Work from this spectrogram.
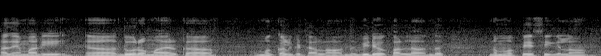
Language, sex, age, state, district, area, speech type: Tamil, male, 30-45, Tamil Nadu, Krishnagiri, rural, spontaneous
